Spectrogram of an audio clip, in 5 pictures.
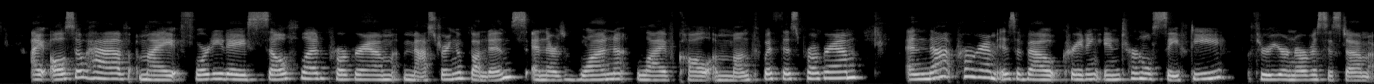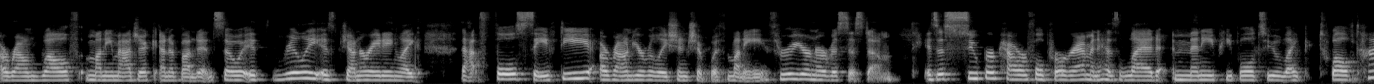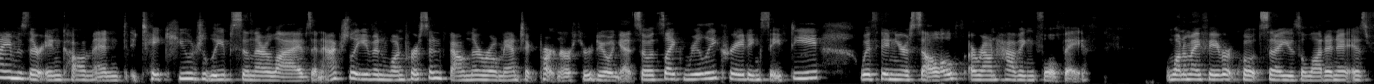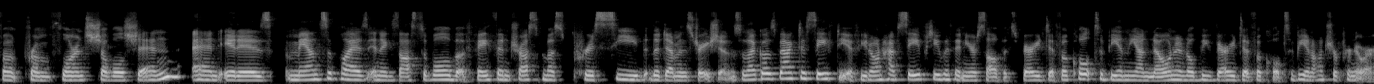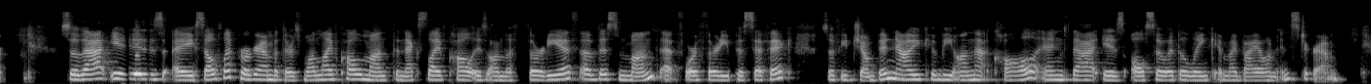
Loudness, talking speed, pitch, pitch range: -21 LUFS, 190 wpm, 215 Hz, 200-240 Hz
